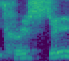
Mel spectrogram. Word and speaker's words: Christou: a little thing going as to how you pronounce both things so yeah yeah so my name is christie comes from the greek so is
